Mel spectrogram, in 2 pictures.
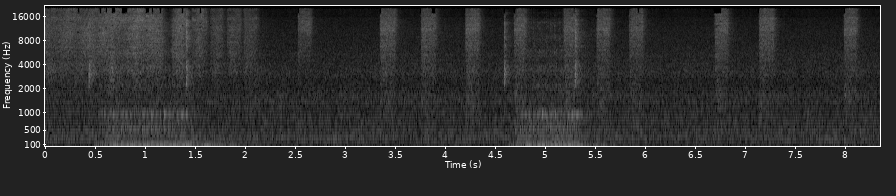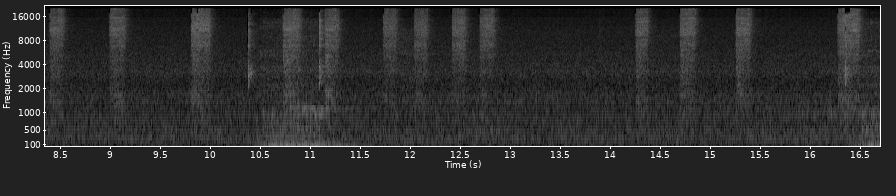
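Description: An airbrush sprays paint onto a diorama model in three separate short, loud hissing bursts, with pauses between them. Faint scratchy handling noises fill the background.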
